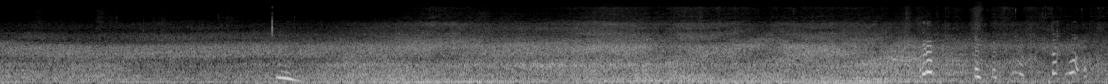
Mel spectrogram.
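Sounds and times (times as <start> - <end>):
cars driving past: 0.0 - 11.0.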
